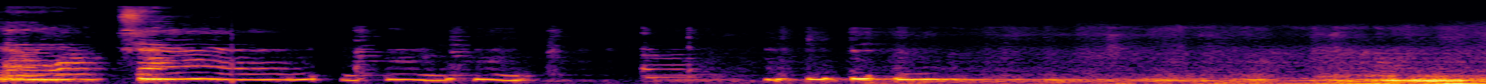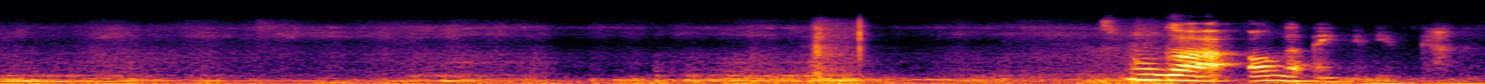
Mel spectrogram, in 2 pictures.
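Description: A young woman talks casually, close to a microphone.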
